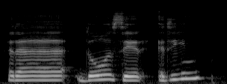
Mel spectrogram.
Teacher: اس را کو باریک پڑھیں گے کیونکہ اس کے نیچے دو زیر کی تنوین ہے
